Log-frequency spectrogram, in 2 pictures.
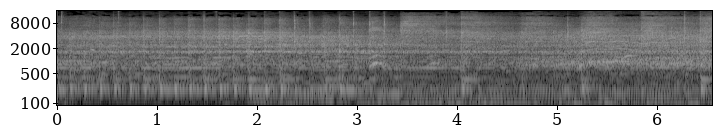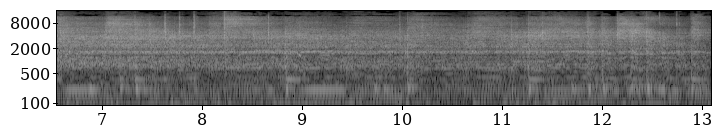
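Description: Live band playing a loud rock intro led by electric guitar. The heavy low end of bass and drums comes in about two seconds in.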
